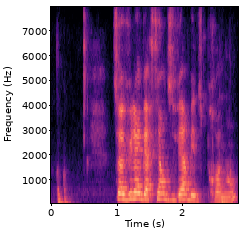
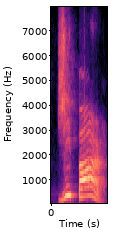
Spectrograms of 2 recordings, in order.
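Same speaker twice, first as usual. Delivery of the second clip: higher, louder, a touch of fright; scared line; 8 semitones higher, 7 dB louder than usual. Shown as a demonstration. Teacher demonstrating a frightened character saying it. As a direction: squeak it out with a hint of fear. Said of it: "je te montre".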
